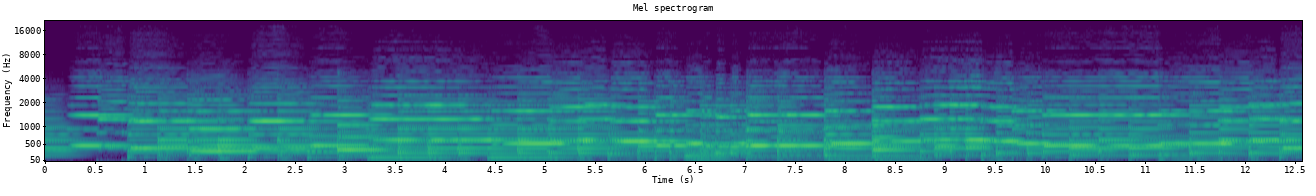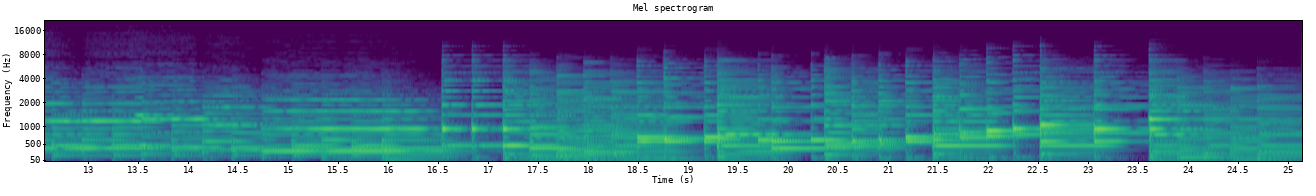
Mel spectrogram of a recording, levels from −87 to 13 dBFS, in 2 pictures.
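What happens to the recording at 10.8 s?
Nothing goes wrong at 10.8 s; the audio there plays through intact, with no dropout, click, distortion or other audible fault.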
